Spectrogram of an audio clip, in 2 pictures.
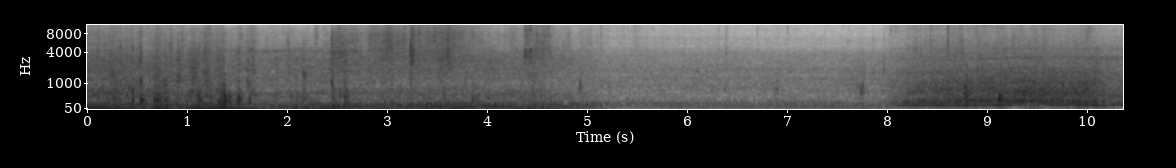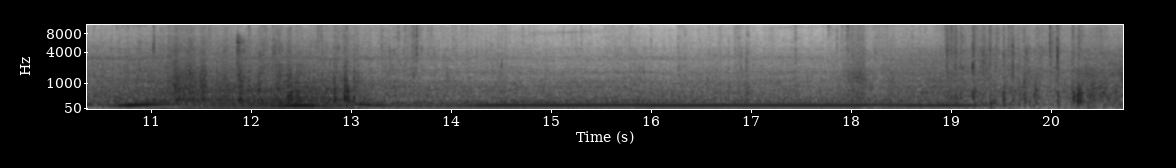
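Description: A 4WD with locker engaged crawls slowly up a steep rock step on a remote bush track, its low engine drone steady beneath crunching and creaking of tyres on rock, with a lull partway through.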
